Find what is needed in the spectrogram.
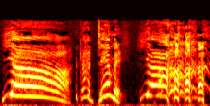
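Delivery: high strained battle cries; hammed-up combat shouting; mock fight yells. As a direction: yell like fighting offscreen. Fight grunts heard offscreen.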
